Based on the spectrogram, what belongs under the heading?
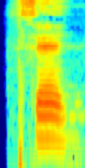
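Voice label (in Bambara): "sen", Bambara; corps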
